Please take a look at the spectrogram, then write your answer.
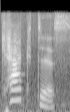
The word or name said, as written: cactus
